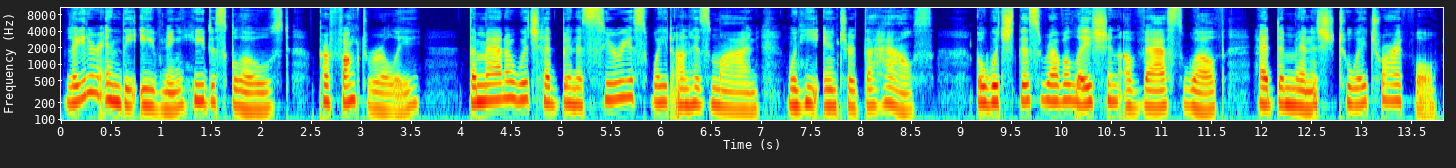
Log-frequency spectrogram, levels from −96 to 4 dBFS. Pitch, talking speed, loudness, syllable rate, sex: 190 Hz, 150 wpm, -20 LUFS, 4.7 syllables/s, female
